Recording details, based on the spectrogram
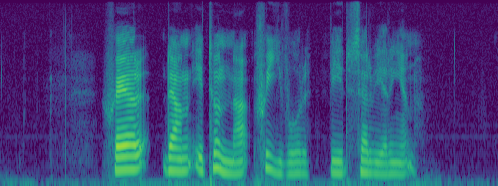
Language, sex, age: Swedish, male, 67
